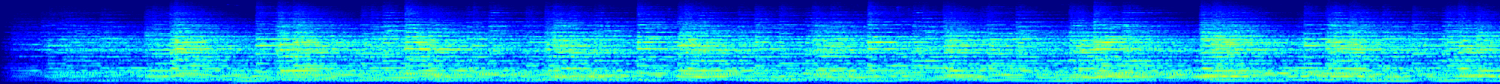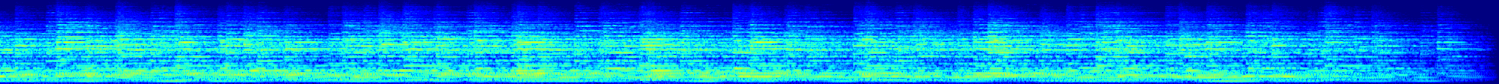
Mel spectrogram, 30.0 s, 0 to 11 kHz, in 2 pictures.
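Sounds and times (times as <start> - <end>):
parish church bells ringing in Roppen: 0.0 - 29.9.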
